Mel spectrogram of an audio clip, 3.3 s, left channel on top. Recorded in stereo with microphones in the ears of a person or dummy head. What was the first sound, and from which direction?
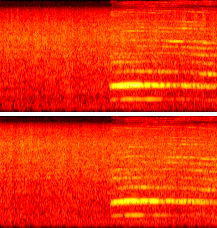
A scream, 40° left (ahead or behind).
